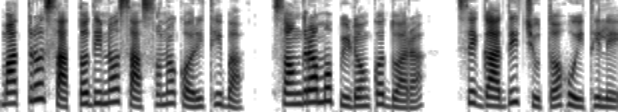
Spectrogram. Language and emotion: Odia, neutral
